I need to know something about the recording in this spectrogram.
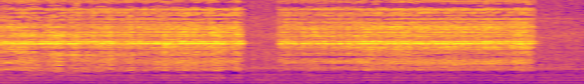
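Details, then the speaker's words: Chevrolet car engine bay at the pulleys; harsh, high-pitched rasping hiss in two long bursts from play in the A/C compressor clutch pulley, not the tensioner or idler bearing as first suspected. "A própria polia daqui do ar condicionado, ela criou uma folga e o cliente tava se queixando de um barulho."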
